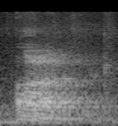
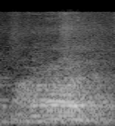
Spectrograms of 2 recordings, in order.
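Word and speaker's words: עד: Dalet, Ad. Like he's a very odd person. All right. Everybody say odd. Ad.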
